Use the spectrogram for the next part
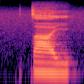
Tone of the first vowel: low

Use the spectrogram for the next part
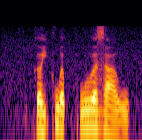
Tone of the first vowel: rising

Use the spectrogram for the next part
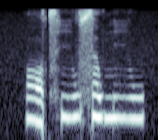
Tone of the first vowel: low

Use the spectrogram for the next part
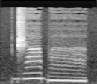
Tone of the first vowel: high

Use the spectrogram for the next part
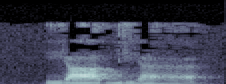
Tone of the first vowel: high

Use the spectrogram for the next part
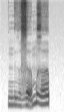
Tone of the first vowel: low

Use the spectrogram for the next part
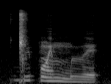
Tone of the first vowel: high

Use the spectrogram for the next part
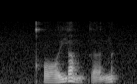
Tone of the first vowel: rising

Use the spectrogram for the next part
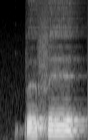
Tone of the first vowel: low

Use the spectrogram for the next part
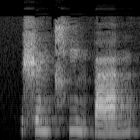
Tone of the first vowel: high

